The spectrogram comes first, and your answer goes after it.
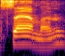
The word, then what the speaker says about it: salmon: happy new year's are the same people that pronounce the L in salmon.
